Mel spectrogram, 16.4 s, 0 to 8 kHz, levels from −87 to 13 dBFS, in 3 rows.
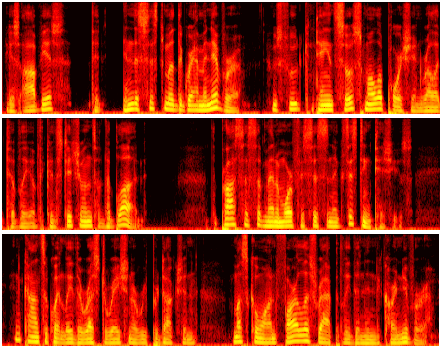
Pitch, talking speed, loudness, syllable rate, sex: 110 Hz, 170 wpm, -20 LUFS, 6.2 syllables/s, male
